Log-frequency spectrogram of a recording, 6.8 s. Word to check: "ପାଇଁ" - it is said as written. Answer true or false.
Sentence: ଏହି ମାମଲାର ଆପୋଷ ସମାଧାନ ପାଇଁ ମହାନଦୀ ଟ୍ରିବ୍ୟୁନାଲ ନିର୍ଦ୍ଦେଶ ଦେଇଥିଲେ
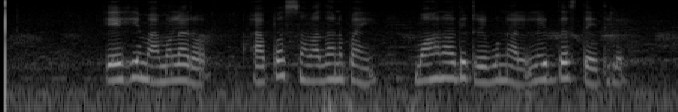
true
